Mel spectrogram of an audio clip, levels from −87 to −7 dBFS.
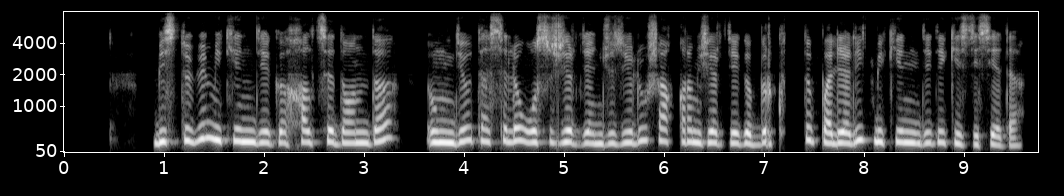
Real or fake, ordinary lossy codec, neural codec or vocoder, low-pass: fake; none; codec, 16 kHz, 16 kbps, FunCodec, trained on Chinese and English, 50 frames a second; none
